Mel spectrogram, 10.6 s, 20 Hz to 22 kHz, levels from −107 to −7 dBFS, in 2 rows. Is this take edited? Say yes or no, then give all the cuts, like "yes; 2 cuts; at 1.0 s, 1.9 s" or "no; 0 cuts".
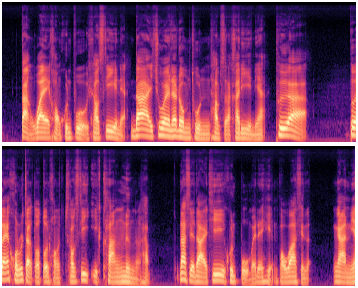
yes; 2 cuts; at 1.9 s, 4.0 s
